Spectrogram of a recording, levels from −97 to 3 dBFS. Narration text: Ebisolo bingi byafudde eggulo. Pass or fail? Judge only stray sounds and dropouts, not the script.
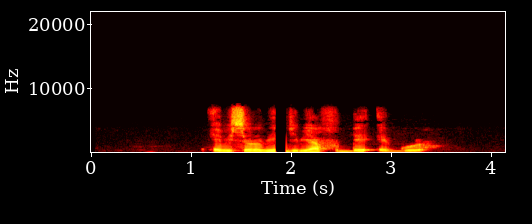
fail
